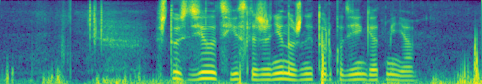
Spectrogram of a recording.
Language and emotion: Russian, neutral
